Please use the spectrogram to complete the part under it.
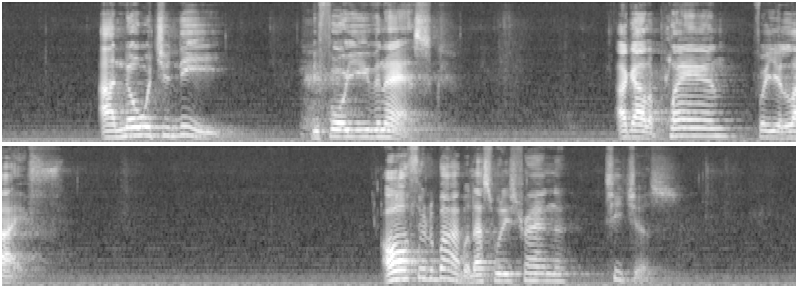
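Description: A man speaks slowly and with emphasis into a microphone, with long pauses.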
